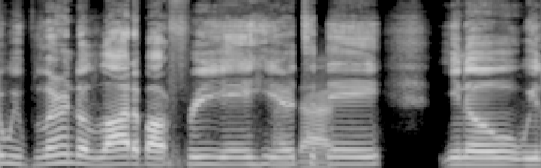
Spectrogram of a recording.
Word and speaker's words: Friyie: They're saying Friyie and Freeze and Fry, all these things.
